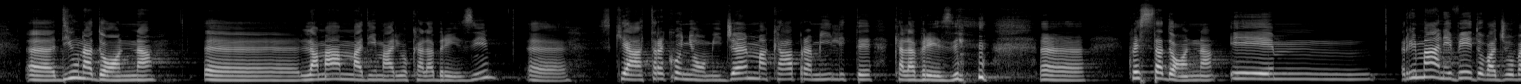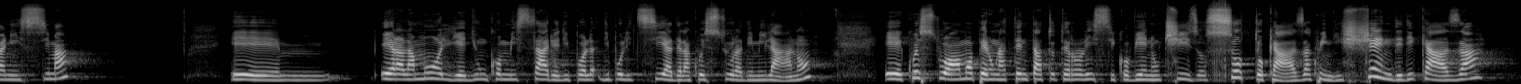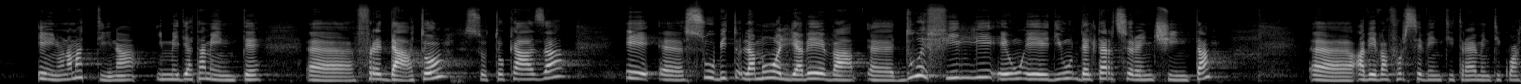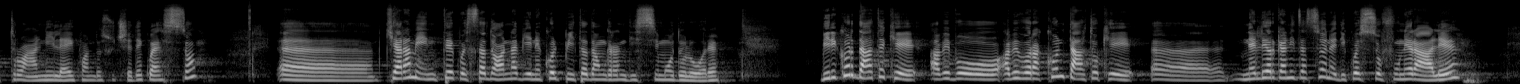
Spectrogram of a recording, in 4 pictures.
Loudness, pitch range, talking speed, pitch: -24 LUFS, 210-270 Hz, 115 wpm, 235 Hz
